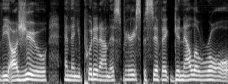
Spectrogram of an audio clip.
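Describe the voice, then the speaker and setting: In an American accent, a woman with a very deep, low voice speaks at a moderate pace in an animated tone. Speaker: singer. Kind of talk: casual chat.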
